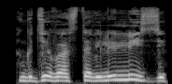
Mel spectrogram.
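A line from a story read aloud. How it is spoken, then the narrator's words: Irritated curt remark. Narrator (Russian): раздраженно бросил ему Мартин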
